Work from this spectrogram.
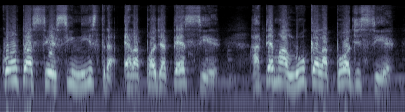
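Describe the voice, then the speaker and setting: Brief: anxious young woman man barely raising his voice, husky, lively pitch. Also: soft background music, exaggerated voice. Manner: lightly raised voice, rapid anxious questions. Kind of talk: homemade radio drama.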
